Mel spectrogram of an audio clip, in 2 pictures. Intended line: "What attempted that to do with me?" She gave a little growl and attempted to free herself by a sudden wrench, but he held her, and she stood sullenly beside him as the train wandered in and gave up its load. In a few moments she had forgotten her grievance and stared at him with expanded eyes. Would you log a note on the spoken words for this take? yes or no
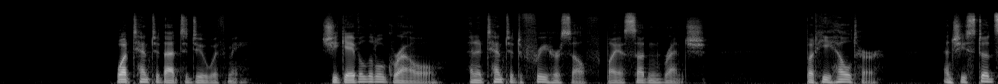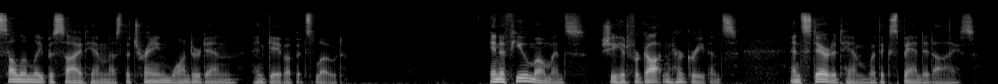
no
